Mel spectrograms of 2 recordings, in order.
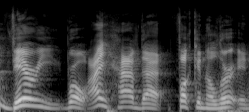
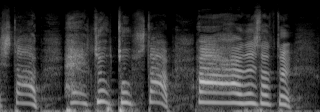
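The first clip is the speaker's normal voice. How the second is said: mock high-pitched yelling, raised; 12 semitones higher, 4 dB quieter than usual. Retelling being chased, repeating what the chasers yelled out their window, retelling a yell. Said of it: "like yelling out their window".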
